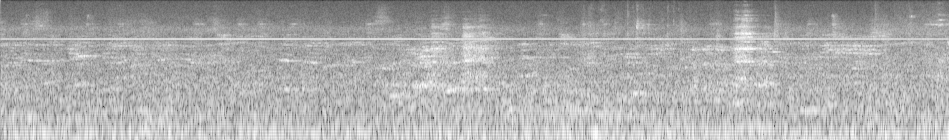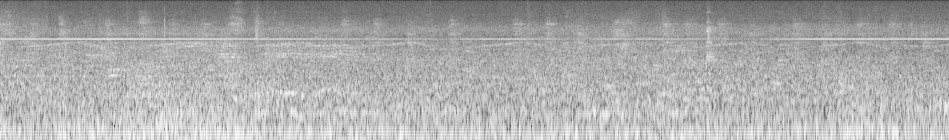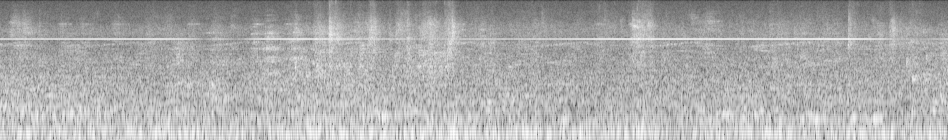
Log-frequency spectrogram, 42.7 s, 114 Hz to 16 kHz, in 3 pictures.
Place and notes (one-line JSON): {"title": "R. da Mãe de Água, Lisboa, Portugal - backyard, night ambience", "date": "2017-10-27 00:25:00", "description": "night ambience in a backyard, two distinct electrical tones, unclear source, one high-pitched, the other alternating, both audible the whole night, keeping me awake... (Sony PCM D50, Primo EM172)", "latitude": "38.72", "longitude": "-9.15", "altitude": "51", "timezone": "Europe/Lisbon"}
